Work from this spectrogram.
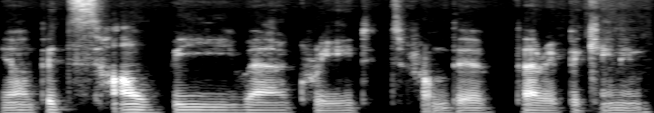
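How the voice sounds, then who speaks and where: Delivery comes in a Ukrainian accent at a very slow pace. The intonation is monotone and flat. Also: man. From Ukraine. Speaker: livestream host. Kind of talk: unscripted reflective livestream monologue. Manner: halting, many repetitions and restarts.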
